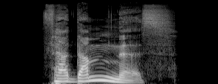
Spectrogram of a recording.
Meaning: damnation
- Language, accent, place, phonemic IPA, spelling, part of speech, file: German, Germany, Berlin, /fɛɐ̯ˈdamnɪs/, Verdammnis, noun, De-Verdammnis.ogg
